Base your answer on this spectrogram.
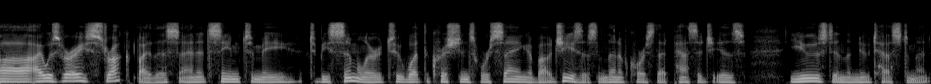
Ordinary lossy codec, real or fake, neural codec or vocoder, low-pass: MP3, 64 kbps; real; none; 7.2 kHz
